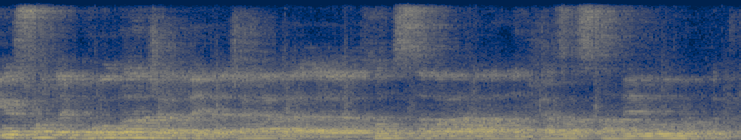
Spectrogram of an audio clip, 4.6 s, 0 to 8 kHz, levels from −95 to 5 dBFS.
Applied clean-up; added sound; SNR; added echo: neural separator model SepFormer DNS4.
